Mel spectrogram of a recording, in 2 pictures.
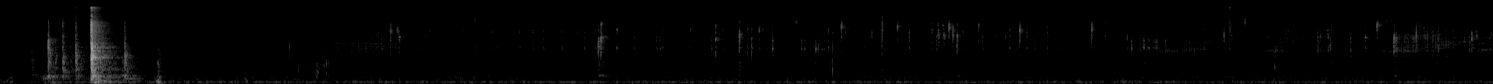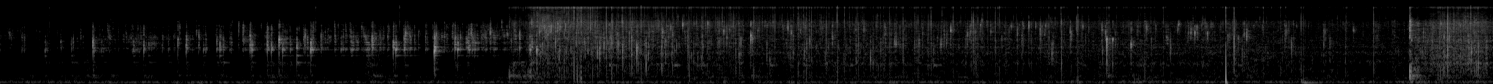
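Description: Cooking oil heating in a wok, crackling faintly and popping here and there, with one sharp knock about a second in. About two-thirds of the way through, a sudden loud, steady sizzle takes over as sliced onion goes into the hot oil and fries.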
